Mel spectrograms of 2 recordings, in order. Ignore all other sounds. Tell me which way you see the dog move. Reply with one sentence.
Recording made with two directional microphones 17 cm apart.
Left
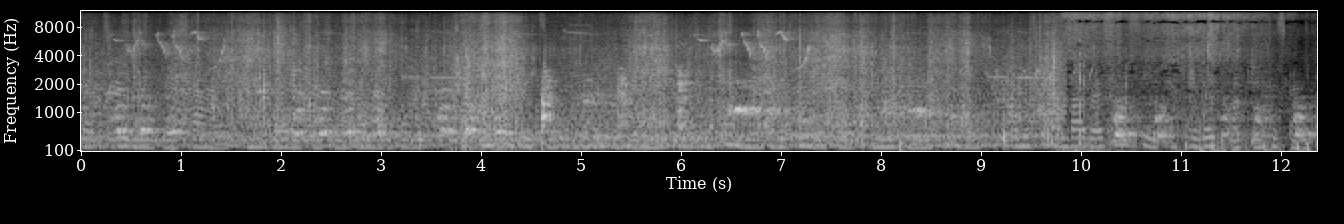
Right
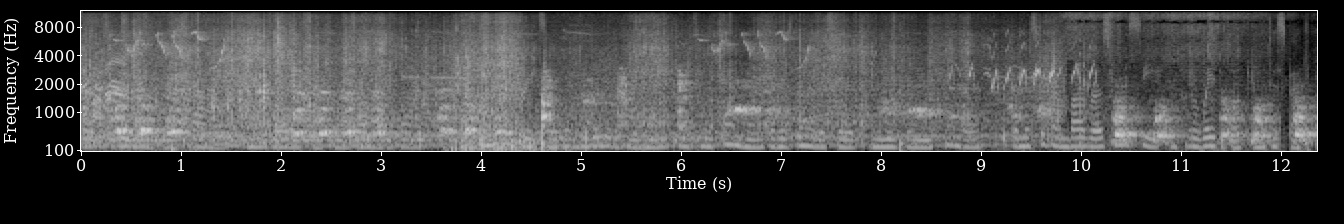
In this clip you hear the dog go left and come back.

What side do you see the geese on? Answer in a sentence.
You can hear the geese on the right.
